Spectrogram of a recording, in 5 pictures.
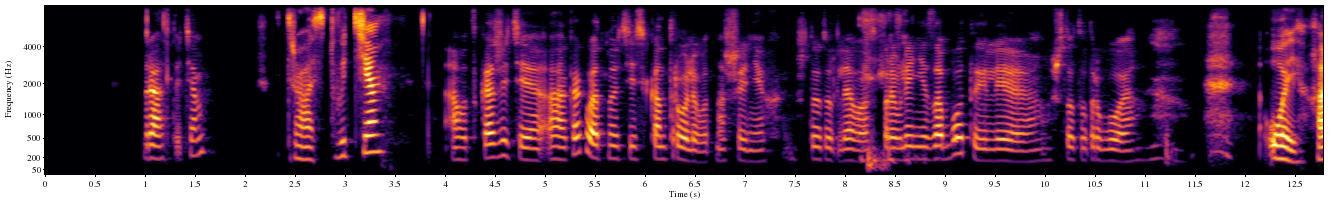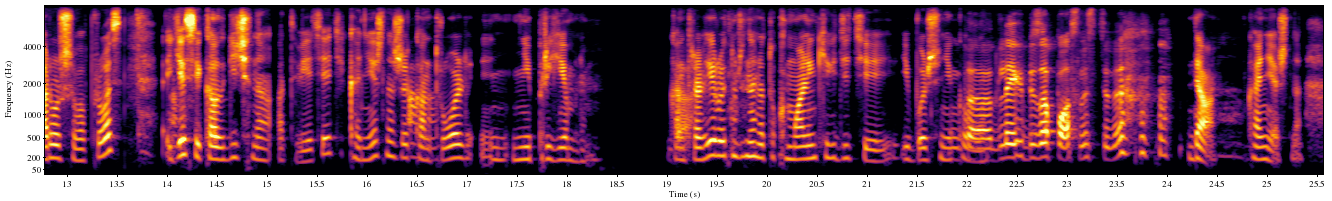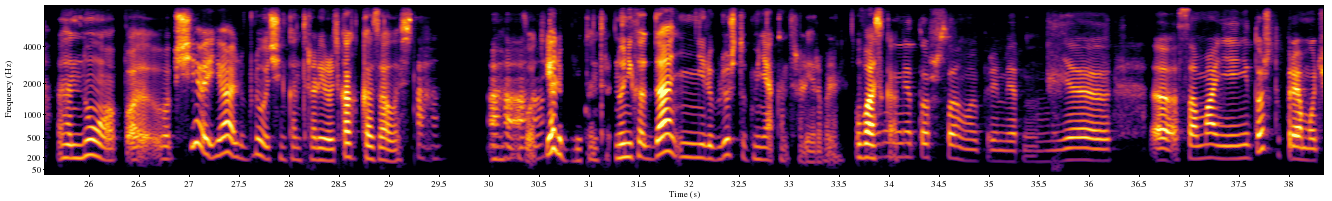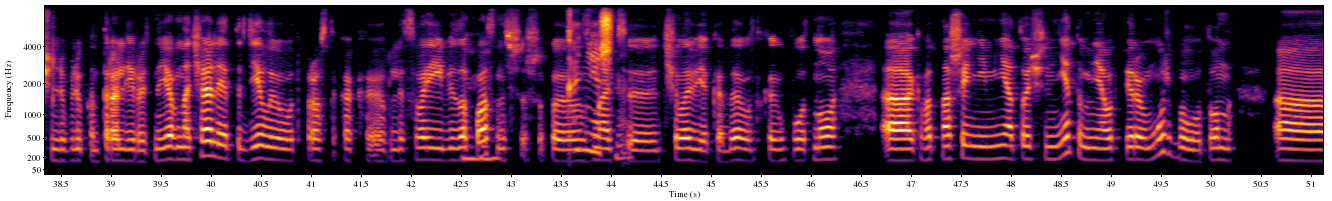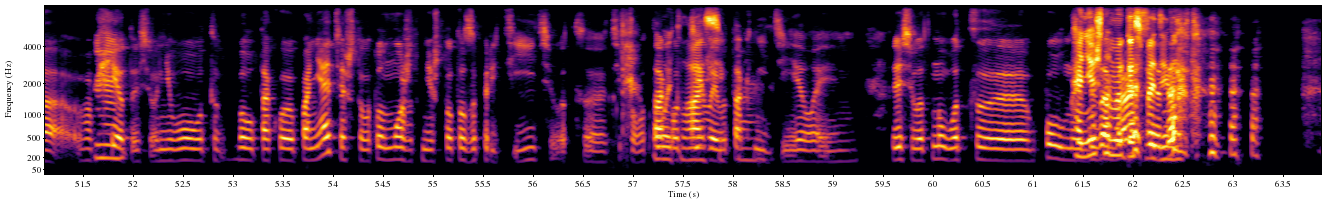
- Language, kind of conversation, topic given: Russian, unstructured, Как ты относишься к контролю в отношениях?
- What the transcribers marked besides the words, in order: other noise; tapping; laugh; chuckle; laugh; chuckle; laugh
